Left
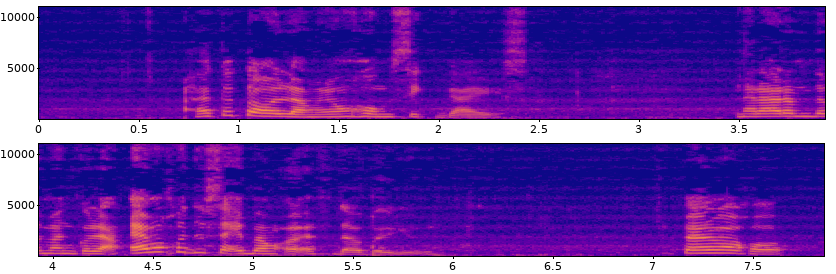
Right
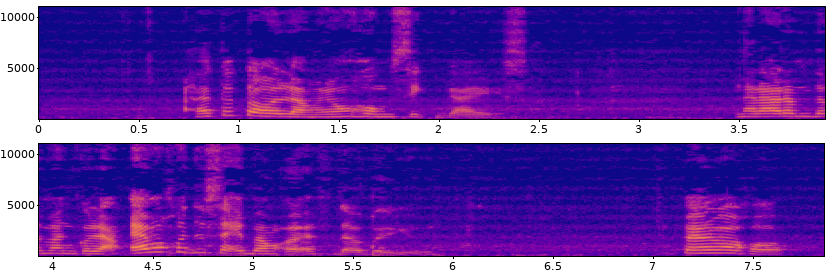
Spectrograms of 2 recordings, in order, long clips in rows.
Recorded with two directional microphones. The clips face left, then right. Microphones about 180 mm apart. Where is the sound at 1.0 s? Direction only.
5° left (ahead or behind).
